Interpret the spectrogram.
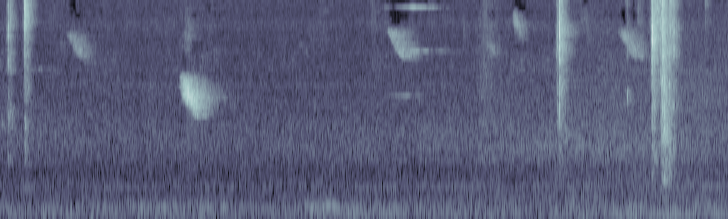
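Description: Birds chirping: a handful of short, high chirps that slide downward in pitch, the loudest about two seconds in. Small clicks and a brief rustle from hands rethreading a sewing machine's needle come near the start and in the last two seconds.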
